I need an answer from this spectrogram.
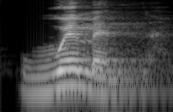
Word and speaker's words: women: But remember that we say woman for one woman and women for the plural, women.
